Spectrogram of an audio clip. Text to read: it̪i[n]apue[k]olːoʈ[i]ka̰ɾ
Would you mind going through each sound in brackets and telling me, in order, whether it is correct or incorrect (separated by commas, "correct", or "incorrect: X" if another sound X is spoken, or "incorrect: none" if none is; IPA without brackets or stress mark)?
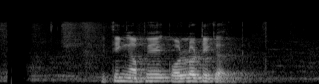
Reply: incorrect: ŋ, correct, correct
